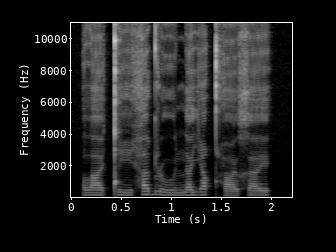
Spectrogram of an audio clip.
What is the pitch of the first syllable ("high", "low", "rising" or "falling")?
low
